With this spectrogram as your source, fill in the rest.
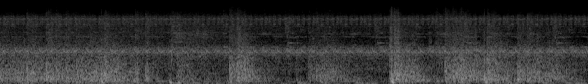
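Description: A shotgun fires several times with sharp bangs.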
